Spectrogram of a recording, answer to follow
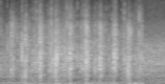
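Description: Ice cubes and rock salt rattling inside a plastic zipper bag shaken rapidly by hand, about five or six jolts a second. The salted ice is being shaken to chill a bag of milk inside it into ice cream.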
